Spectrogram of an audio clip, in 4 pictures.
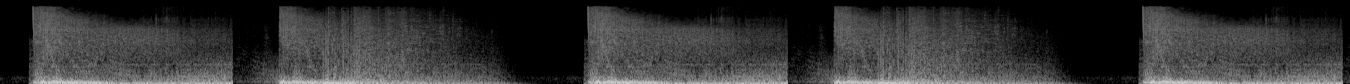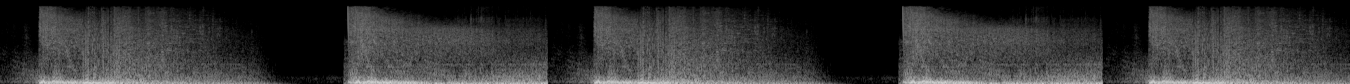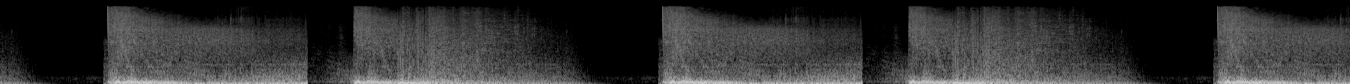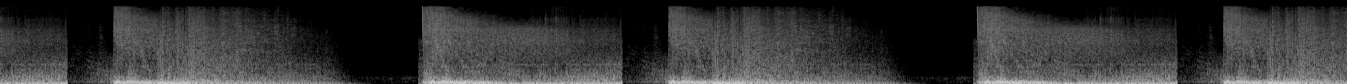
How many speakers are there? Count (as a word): zero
